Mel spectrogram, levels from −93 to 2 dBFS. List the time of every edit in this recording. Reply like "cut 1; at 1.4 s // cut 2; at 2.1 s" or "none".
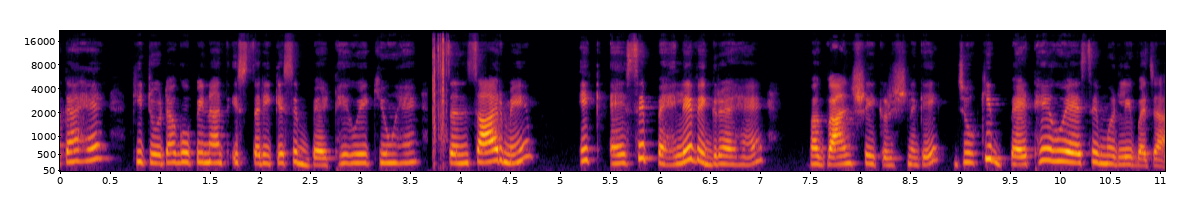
cut 1; at 3.7 s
